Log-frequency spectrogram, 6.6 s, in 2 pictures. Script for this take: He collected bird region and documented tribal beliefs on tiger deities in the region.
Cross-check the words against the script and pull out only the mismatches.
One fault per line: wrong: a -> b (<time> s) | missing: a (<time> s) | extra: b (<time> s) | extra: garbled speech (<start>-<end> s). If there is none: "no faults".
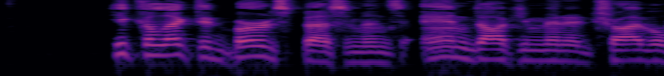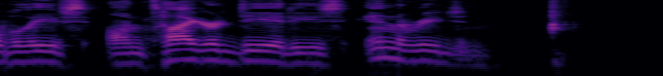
wrong: region -> specimens (1.4 s)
